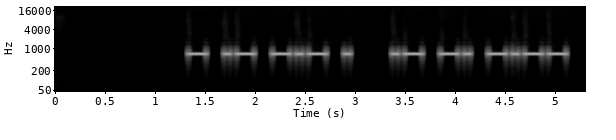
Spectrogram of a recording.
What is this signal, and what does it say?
Morse code, heard as a keyed tone, about 20 wpm, 700 Hz. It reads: TAKE ANY
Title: Sentences from Top 1000 Words - Review Part 3 - 20wpm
